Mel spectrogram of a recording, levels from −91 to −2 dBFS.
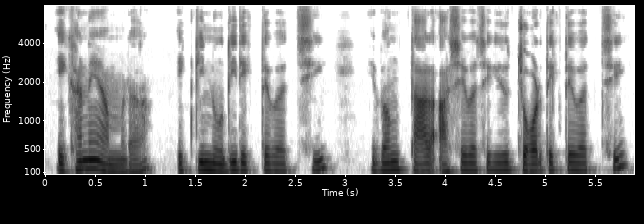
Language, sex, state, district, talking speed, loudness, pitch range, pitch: Bengali, female, West Bengal, Jalpaiguri, 130 wpm, -18 LUFS, 125-140 Hz, 130 Hz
